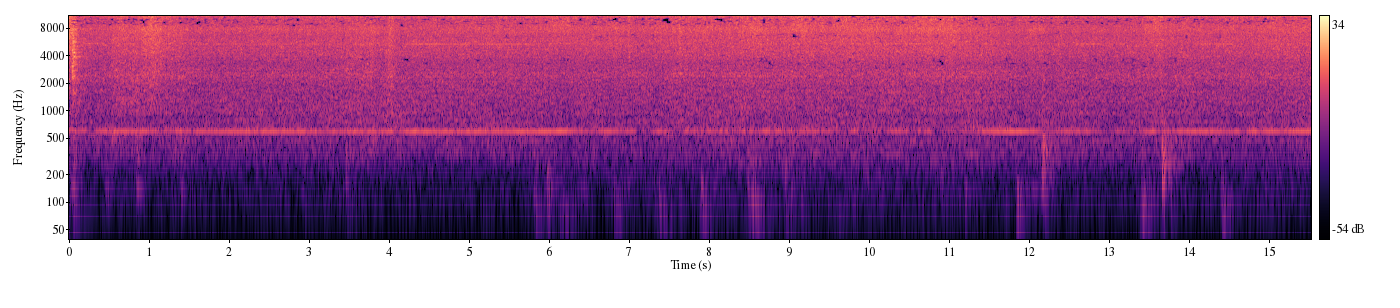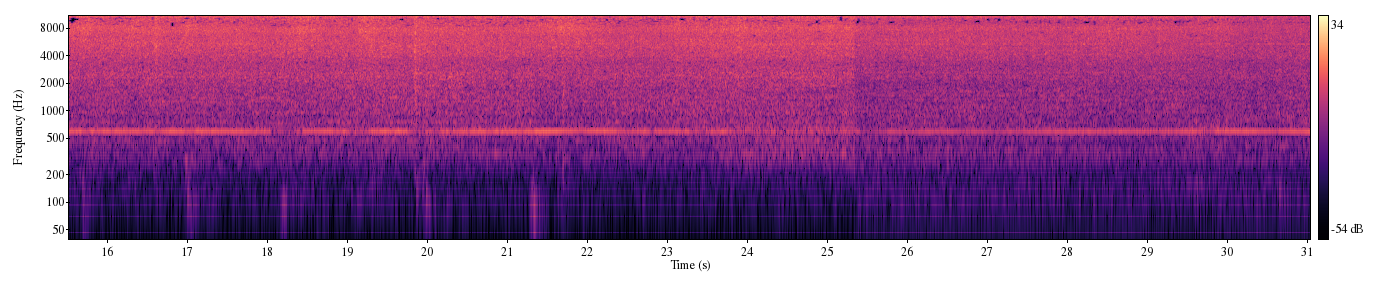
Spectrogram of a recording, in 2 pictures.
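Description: Canister vacuum cleaner running steadily with a constant motor whine while vacuuming an upholstered sofa, with two brief knocks about midway.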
